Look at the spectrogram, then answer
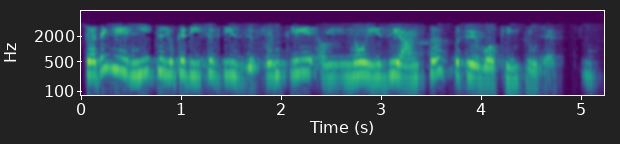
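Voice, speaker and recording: A woman's voice: on the high side, fairly quick, husky. Through a narrow phone line comes a woman. She gives unscripted, explanatory answers as a senior bank executive on an earnings call, qualifying her points as she goes. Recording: thin phone conference line.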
